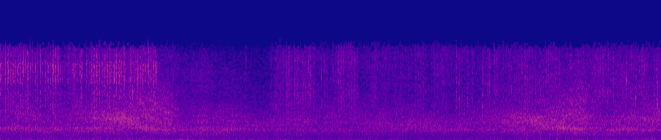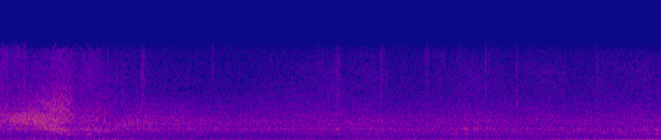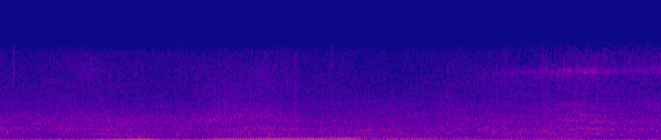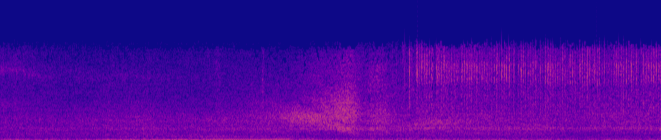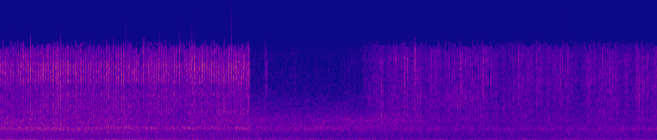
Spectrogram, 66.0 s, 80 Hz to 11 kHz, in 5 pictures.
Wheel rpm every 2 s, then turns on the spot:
40, 10, 0, 0, 0, 0, 0, 0, 0, 0, 0, 0, 0, 0, 0, 0, 0, 0, 0, 0, 0, 0, 0, 10, 40, 30, 30, 30, 20, 0, 0, 0, 0.
0-4 46-58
